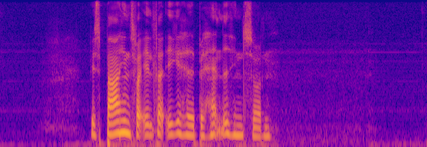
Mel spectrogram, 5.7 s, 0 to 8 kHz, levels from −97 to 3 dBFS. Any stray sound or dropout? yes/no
no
